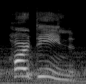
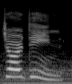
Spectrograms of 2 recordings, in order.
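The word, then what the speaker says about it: jardín: J sounds like a strong English H jardine. Hardin, not jardine.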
